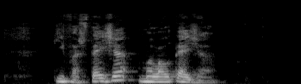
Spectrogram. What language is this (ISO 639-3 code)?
cat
